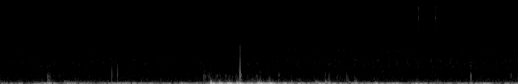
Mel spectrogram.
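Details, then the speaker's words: Small 24 V fan driven by an Arduino MOSFET PWM at 50% duty, at 8–16 Hz, drawing about 50 mA: soft low throbbing with speed surging and sagging unevenly, pulsing because the PWM frequency is too low. "so this is eight Hertz turds can hear it fluctuating faster and it's at about 50 milliamps 16 Hertz"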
